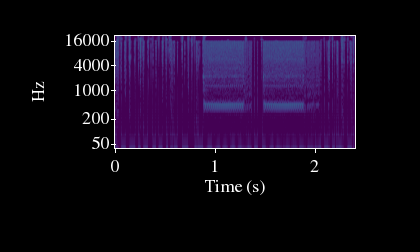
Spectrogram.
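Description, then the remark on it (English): A telephone ringing tone sounds two steady, loud electronic buzzes in quick succession, each lasting under half a second and separated by a short gap, with no one talking. “What's ringing?”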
